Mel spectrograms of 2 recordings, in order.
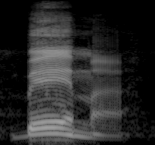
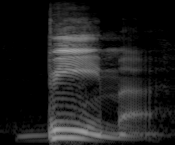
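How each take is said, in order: First: The first vowel is pronounced as 'e'. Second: The first vowel is a stressed 'i'.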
